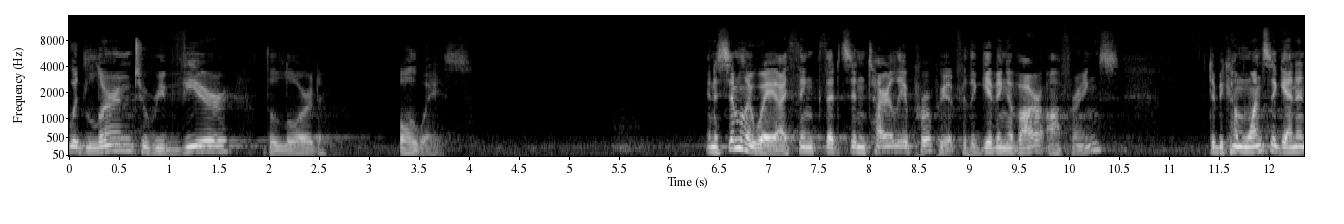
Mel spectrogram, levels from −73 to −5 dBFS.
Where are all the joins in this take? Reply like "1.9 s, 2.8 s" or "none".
none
